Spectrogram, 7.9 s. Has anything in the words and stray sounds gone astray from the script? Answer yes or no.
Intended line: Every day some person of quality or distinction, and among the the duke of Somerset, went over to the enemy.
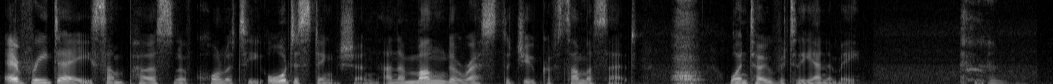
yes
